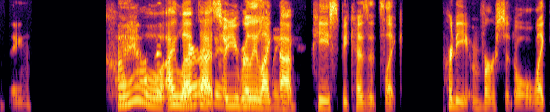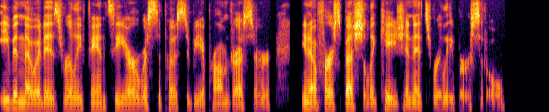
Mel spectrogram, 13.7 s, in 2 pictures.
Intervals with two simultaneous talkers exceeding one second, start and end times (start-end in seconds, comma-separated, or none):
1.4-3.7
